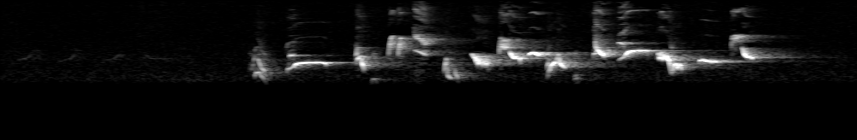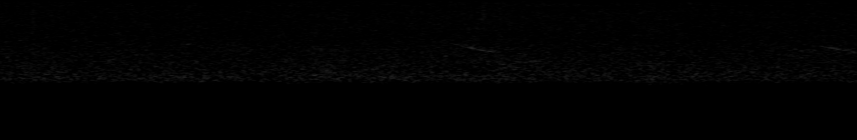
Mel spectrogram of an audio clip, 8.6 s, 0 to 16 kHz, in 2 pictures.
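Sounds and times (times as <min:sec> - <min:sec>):
Eurasian blackcap singing: 0:01.3 - 0:04.0.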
